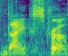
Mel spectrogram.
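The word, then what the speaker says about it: Dijkstra: least the text and the pronunciation it's dyra so now you also know how to pronounce it he kind of looks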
